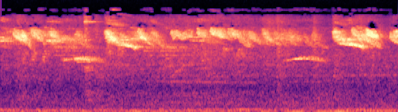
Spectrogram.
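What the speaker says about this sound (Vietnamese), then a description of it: "Rồi mình qua tới dòng chim khoen nếp vàng nha anh em." Many caged khoen nếp vàng songbirds chirp at once, repeated high tweets and whistles overlapping in a steady, busy chorus over a low background rumble.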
